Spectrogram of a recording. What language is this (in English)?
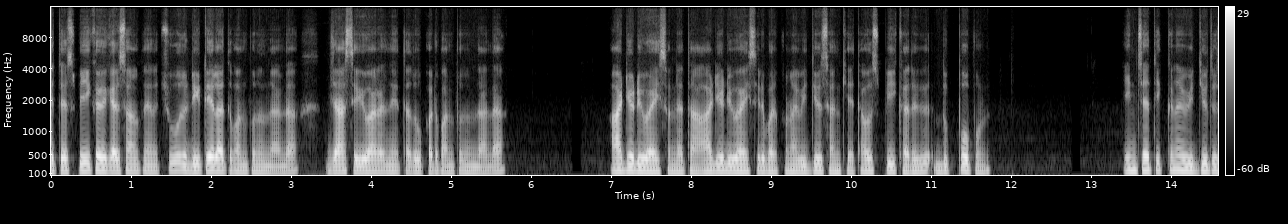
Tulu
